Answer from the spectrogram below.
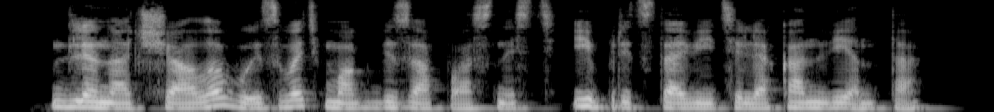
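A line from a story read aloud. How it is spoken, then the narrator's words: Snorting. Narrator (Russian): хмыкнул Бастерхази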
